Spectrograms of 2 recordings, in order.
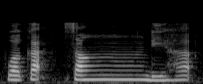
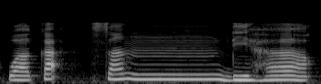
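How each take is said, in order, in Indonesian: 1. Bunyi sengau terdengar seperti 'ng' sebelum d. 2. Bunyi sengau terdengar seperti 'n' sebelum d. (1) "jadi tidak semua ikhfa itu dibaca eng. Ya, jadi bukan" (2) "tapi ... lidah kita sudah mempersiapkan untuk huruf dal"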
